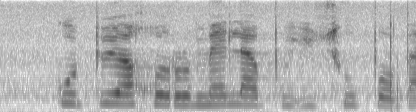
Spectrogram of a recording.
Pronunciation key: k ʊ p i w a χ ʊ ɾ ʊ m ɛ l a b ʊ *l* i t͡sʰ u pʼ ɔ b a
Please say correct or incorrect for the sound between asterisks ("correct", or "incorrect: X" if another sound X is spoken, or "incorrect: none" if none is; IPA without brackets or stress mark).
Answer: incorrect: none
